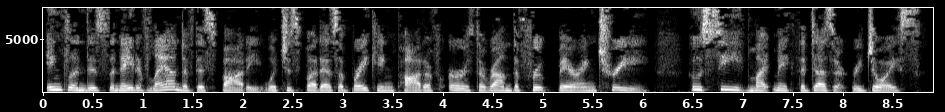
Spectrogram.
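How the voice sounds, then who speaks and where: A fervent visionary scholar, read by a woman speaks in lofty, solemn oratory for a literary audiobook. The voice has a medium female pitch and is recorded dry, with no room echo. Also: a little mellow, lightly acted. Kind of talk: literary audiobook character reading.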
